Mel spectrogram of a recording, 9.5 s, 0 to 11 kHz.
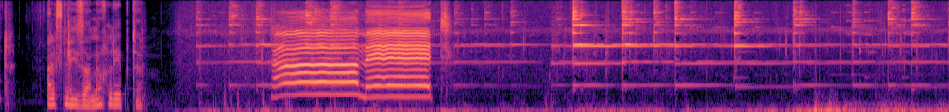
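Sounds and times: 
speech: 0.5s - 1.6s, 3.6s - 4.6s
cowbells on cows clanking at a farm: 1.9s - 9.4s.

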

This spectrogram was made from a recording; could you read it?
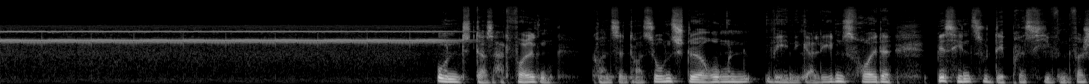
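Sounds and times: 
continuous high-pitched whistle tone simulating tinnitus: 0.0s - 4.6s
faint shrill overtone: 0.0s - 4.6s
speech: 4.4s - 10.8s.

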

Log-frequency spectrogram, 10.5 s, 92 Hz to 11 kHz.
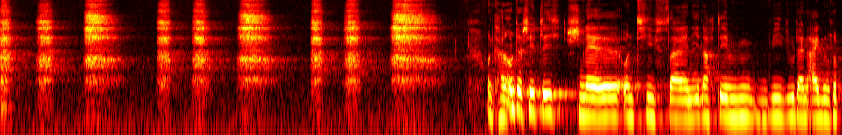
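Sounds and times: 
mouth breathwork with two inhalations and one exhalation: 0.0s - 6.1s
speech: 6.1s - 10.5s.

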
